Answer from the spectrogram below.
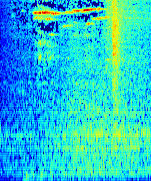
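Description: A large bus engine rumbles steadily as the bus arrives at a bus stop by the street, then a sharp hiss of air brakes bursts out briefly near the end as it comes to a stop.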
